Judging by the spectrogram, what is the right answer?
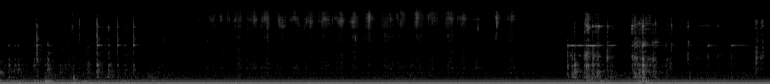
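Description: Toothbrush bristles scrubbing a small circuit board and connector in a glass bowl of isopropyl alcohol: a soft, rapid scratching made of many small ticks. About six seconds in come a few light clinks against the glass bowl.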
